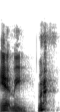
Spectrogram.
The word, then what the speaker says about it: Anthony: time you say anony that's exactly how a lot of New Yorkers pronounce Anthony like anony when I was writing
